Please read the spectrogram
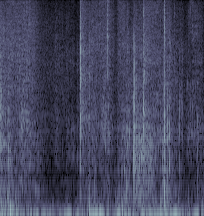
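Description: A yellow padded paper mailer crinkling and rustling as it is picked up and handled, with scattered sharp crackles.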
